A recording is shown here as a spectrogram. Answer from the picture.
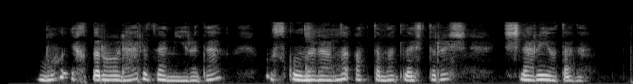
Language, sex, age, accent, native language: Uzbek, female, 18-24, Toshkent shahri, Uzbek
